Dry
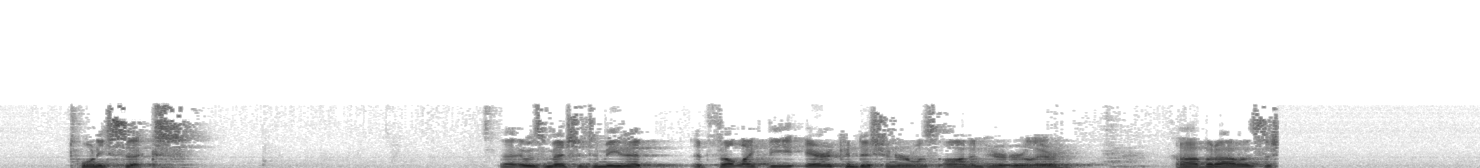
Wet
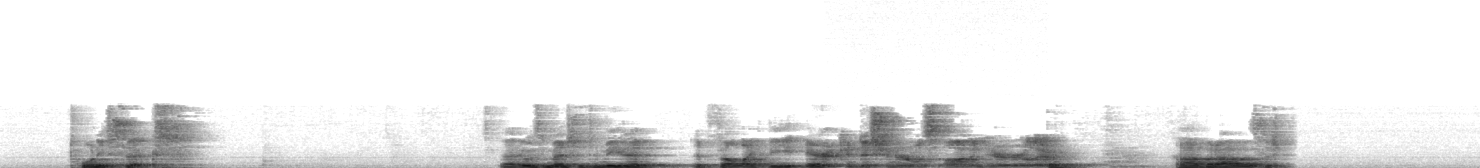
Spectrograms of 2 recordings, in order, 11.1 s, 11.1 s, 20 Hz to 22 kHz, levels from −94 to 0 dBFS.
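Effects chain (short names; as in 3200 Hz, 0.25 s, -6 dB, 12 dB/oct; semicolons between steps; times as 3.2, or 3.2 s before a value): tilt -2 dB/oct, from 6.15 s +4 dB/oct, from 7.85 s -2 dB/oct; non-linear reverb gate 0.16 s falling, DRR 1.5 dB; gain -1.5 dB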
